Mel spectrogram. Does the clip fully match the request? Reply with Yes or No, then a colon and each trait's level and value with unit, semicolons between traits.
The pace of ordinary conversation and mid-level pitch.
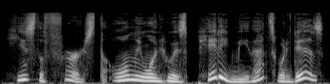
No: fast, 270 wpm; medium, 180 Hz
